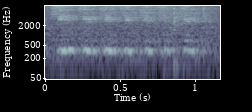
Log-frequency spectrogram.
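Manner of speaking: high, soft kitty call; sing-song call to a cat. Real, not acted. Calling cat down.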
